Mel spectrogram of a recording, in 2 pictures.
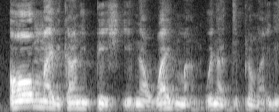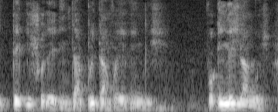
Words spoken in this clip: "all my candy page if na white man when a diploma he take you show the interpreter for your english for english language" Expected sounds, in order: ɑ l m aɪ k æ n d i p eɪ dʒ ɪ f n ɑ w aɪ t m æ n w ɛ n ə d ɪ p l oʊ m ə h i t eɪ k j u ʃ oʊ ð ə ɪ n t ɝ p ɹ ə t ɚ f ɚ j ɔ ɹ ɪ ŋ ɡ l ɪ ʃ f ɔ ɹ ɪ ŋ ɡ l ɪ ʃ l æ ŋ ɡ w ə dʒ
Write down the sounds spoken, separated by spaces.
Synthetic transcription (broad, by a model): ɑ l m aɪ k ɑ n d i p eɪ ʃ ɪ f n ɑ w aɪ t m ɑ n w ɛ n ə d ɪ p l oʊ m ə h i t eɪ k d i ʃ oʊ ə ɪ n t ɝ p ɹ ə t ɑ f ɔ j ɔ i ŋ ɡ l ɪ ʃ f ɔ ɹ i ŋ ɡ l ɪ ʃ l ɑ ŋ ɡ w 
